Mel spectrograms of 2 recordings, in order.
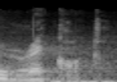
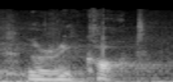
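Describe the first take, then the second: First: The stress is on the first syllable. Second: The stress is on the second syllable. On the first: It is a noun. "a noun" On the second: It asks someone to record. "when it shifts to the second syllable"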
